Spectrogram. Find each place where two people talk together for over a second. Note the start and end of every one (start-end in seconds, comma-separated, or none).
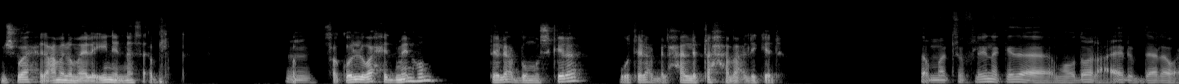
none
